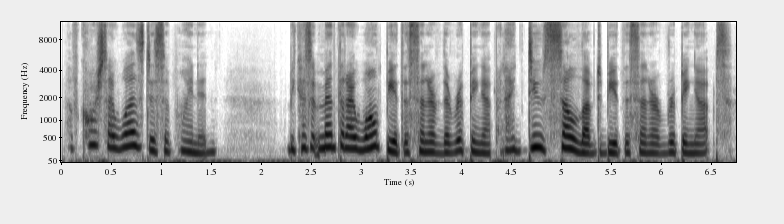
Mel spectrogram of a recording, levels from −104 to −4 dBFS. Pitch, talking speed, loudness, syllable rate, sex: 225 Hz, 265 wpm, -18 LUFS, 6.8 syllables/s, female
